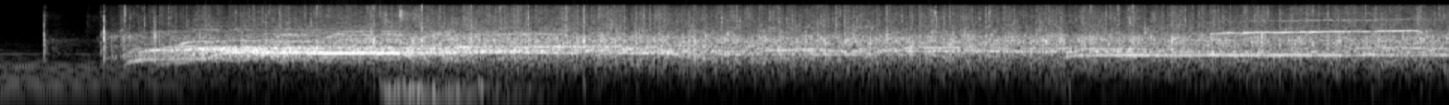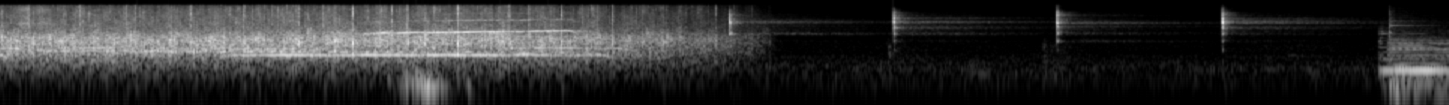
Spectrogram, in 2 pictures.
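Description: Studio audience applauding and cheering, with two rising whistles, dying away about three-quarters of the way in. Then four sharp clicks about a second apart: a drummer clicking his sticks together to count in a song.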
